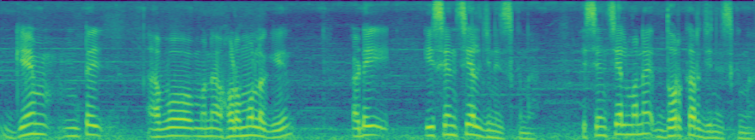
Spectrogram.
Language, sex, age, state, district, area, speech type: Santali, male, 45-60, Jharkhand, Bokaro, rural, spontaneous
